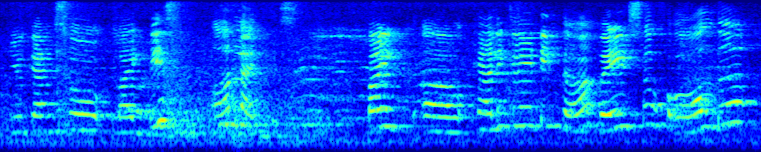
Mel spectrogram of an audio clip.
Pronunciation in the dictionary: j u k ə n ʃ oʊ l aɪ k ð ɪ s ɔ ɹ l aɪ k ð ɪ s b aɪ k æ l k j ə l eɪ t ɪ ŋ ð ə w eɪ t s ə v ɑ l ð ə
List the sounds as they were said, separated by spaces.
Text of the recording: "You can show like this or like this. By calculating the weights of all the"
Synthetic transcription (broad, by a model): j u k ə n s oʊ l aɪ k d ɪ s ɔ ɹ l aɪ k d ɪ s b aɪ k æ l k j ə l eɪ t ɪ ŋ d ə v eɪ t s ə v ɑ l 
